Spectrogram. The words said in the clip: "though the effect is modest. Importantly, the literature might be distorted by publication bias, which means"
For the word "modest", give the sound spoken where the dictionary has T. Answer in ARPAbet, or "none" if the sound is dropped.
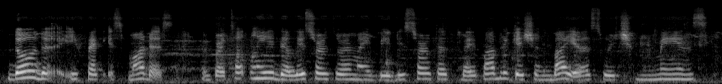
T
